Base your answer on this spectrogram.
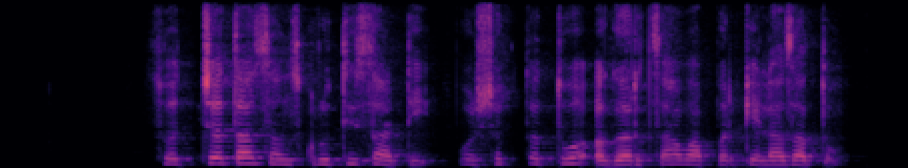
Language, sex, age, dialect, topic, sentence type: Marathi, female, 18-24, Standard Marathi, agriculture, statement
